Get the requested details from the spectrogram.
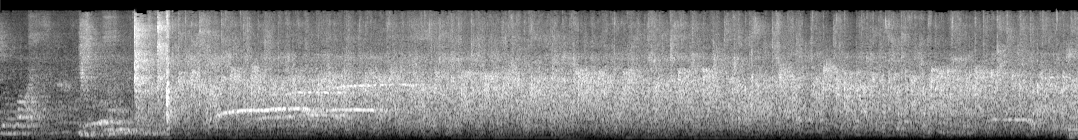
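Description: A crowd claps and cheers in a large room.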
